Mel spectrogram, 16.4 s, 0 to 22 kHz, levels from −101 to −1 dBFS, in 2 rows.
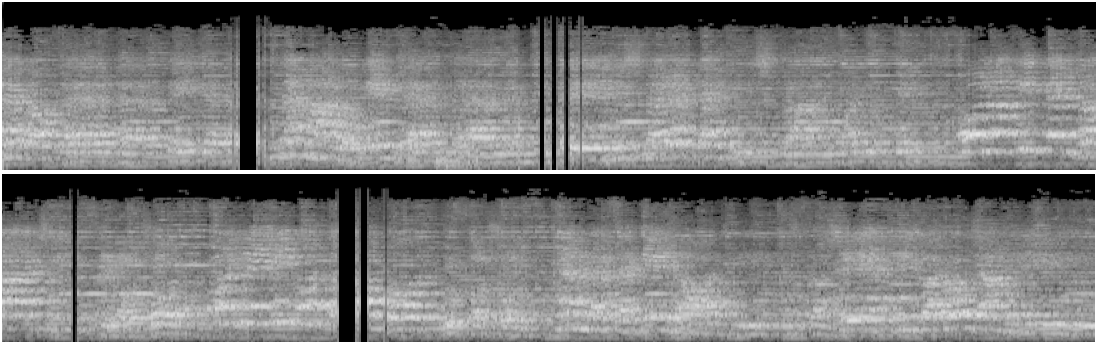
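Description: At 1.72–2.01 s, 4.02–4.35 s, 8.71–8.78 s and 10.71–11.09 s the sound cuts to silence with abrupt edges and resumes further along, as though it kept playing underneath. This is the pattern of a Bluetooth dropout, likely caused by packets reaching the headphones too late and being discarded. The first, second and fourth are clusters of short gaps, each losing about 160–230 ms of sound in total. The third is a single gap of about 46 ms.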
